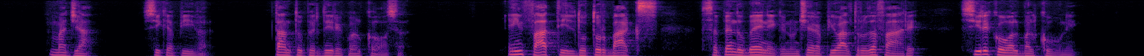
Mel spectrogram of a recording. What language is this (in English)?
Italian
